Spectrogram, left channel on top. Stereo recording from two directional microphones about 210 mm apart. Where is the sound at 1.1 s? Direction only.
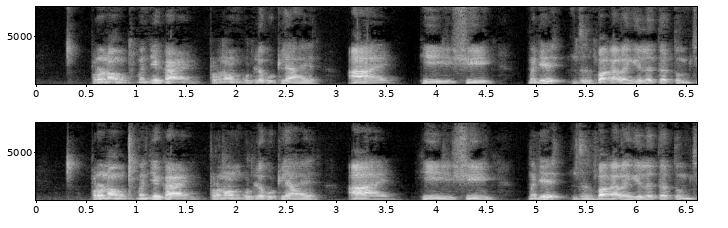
Centre (ahead or behind).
